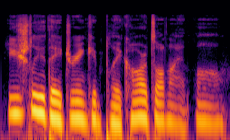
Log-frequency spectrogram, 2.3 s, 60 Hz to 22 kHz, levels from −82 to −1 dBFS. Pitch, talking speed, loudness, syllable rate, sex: 145 Hz, 235 wpm, -17 LUFS, 5.2 syllables/s, female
